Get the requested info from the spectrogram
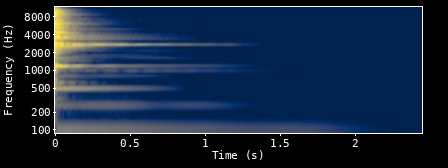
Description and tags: Tube hit 05, mid+ringing
A real industrial sound created by hitting of a metal tube with different elements (files, rods, pieces of wood) resulting in more frequency range of these hits.
Recorded with Tascam DR 22WL and tripod.
percussive, ting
